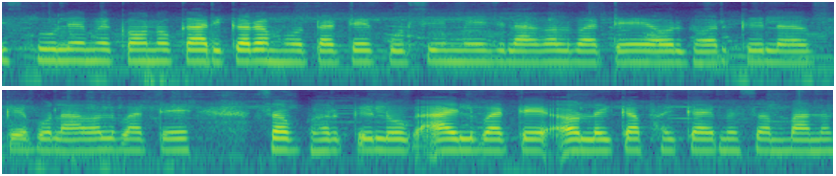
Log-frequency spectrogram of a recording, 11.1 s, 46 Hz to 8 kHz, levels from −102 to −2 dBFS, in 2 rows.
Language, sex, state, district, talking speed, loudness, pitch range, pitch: Hindi, female, Uttar Pradesh, Gorakhpur, 155 wpm, -21 LUFS, 195-205 Hz, 200 Hz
